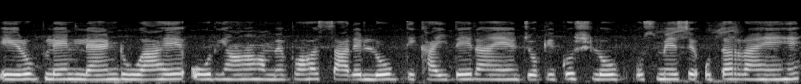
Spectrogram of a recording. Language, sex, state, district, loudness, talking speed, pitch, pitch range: Hindi, female, Chhattisgarh, Bilaspur, -13 LUFS, 165 wpm, 235 Hz, 230-235 Hz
